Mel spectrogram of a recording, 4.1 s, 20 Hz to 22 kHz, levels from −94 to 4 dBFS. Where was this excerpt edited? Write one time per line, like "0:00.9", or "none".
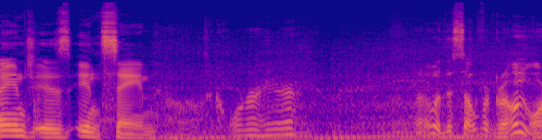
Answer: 0:01.2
